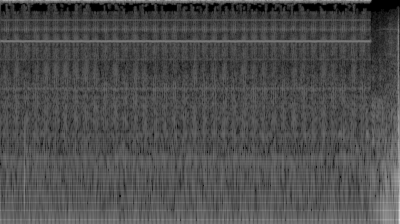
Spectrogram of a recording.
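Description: Steady tape hiss with faint, thin steady electronic tones and a low hum, and no room sound: the audio track has dropped out. Near the end the hiss cuts off and a sharp click marks the sound cutting back in.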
